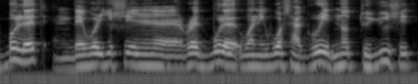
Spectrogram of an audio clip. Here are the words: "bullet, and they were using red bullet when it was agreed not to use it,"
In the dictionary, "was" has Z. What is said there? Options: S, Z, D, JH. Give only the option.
S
